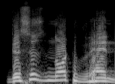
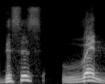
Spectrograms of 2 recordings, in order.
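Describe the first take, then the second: First: When said with the h sounded, slowly, as a wrong example; slow, over-careful when with a breathy h; wrong pronunciation. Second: When said as wen with no h sound; right pronunciation. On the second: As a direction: when spoken plainly as wen, h dropped. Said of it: "When, ऐसे बोला जाएगा". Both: Shown as a demonstration.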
